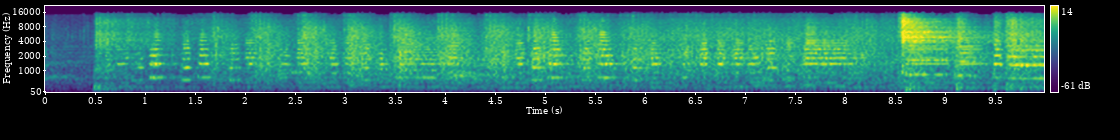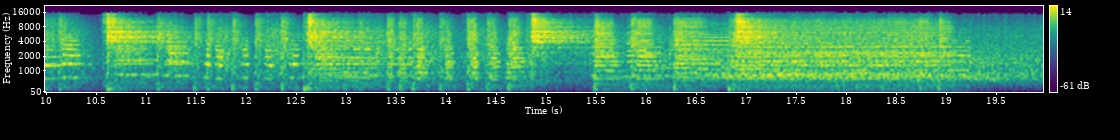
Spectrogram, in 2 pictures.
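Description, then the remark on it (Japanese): A loud brass fanfare for the start of the 11th race, the G1 Takamatsunomiya Kinen, at Chukyo Racecourse, Japan, plays in bold, sustained phrases of rising and held notes, with noise from a crowd of nearly 30,000 swelling beneath the final bars. “中京競馬場 G1 高松宮記念競走のファンファーレです。”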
